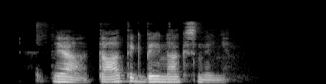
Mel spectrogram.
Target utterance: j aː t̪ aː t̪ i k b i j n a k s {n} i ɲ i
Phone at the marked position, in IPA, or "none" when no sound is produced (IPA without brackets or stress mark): n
